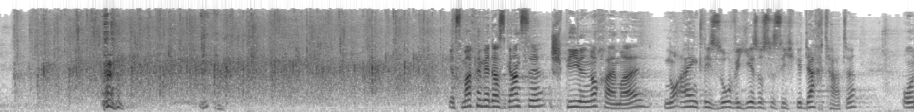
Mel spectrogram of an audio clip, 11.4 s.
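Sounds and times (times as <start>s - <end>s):
crowd applauding: 0.0s - 6.5s
short voice-like sounds: 1.3s - 1.7s
speech: 5.6s - 11.4s.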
